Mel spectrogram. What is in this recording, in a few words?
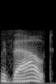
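"without", US English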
